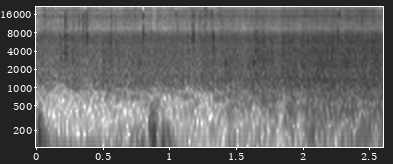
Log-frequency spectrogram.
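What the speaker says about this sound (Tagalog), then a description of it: "Ayan, umuulan na." Rain falls in a dense, steady hiss on surfaces outside a house among many trees, with a soft low rumble near the start and no voices.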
